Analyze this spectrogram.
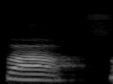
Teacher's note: फा पढ़ते हुए आप महसूस करें आपके दांत जो हैं वो होंठ पे लगते हैं, फा, है ना, जी, ऊपर के दांत नीचे वाले होंठ पे लगते वाह, हैं।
